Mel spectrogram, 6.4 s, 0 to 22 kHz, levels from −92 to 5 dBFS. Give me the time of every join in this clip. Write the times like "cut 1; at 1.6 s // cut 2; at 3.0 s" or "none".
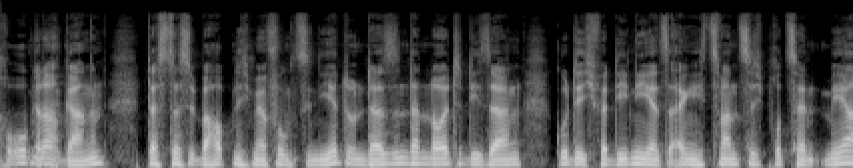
none

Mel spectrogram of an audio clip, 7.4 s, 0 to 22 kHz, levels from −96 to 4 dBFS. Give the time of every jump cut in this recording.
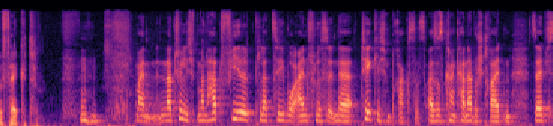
cut 1; at 1.8 s // cut 2; at 5.7 s

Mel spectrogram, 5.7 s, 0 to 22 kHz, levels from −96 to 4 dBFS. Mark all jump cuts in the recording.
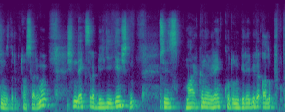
cut 1; at 1.3 s // cut 2; at 3.2 s

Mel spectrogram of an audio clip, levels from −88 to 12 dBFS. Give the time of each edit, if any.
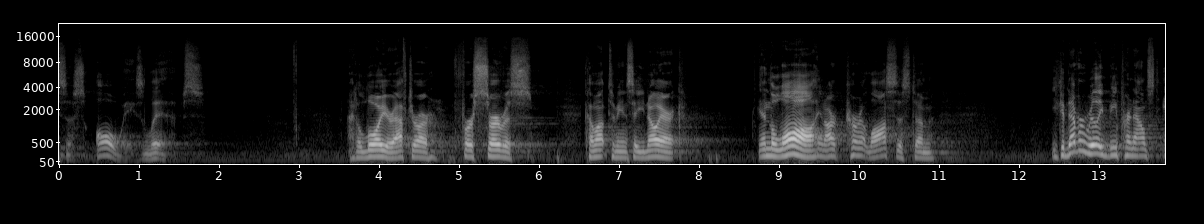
none

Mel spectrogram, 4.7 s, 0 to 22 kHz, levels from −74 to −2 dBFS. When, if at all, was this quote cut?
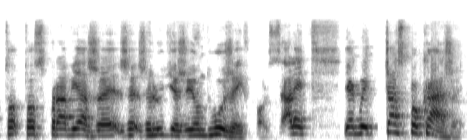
cut 1; at 3.8 s

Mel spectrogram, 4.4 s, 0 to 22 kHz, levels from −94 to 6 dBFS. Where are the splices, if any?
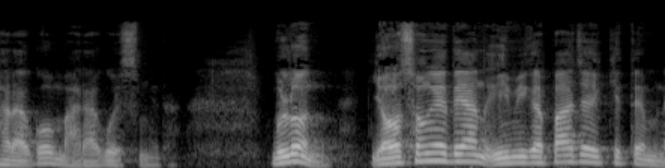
cut 1; at 1.7 s

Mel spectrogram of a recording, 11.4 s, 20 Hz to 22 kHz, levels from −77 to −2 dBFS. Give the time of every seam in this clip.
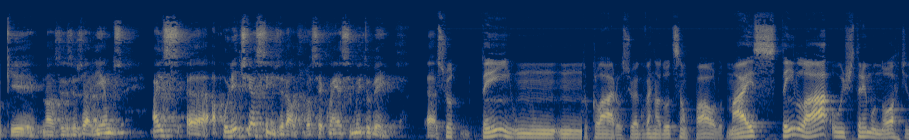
cut 1; at 5.4 s // cut 2; at 7.3 s // cut 3; at 9.0 s

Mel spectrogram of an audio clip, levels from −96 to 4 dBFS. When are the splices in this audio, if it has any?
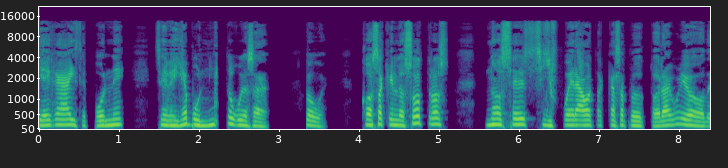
cut 1; at 3.3 s

